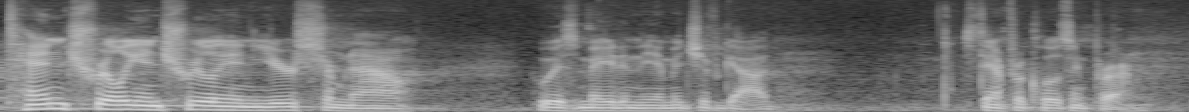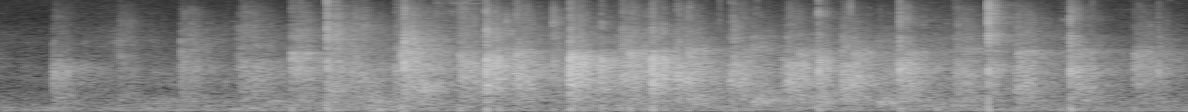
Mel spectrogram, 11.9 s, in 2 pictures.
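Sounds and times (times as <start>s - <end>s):
speech: 0.1s - 4.0s, 4.8s - 5.8s
a few people clapping: 6.2s - 11.8s.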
